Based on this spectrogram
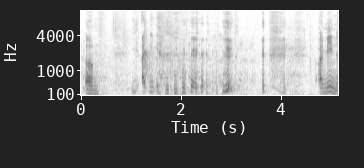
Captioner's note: applause and laughter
